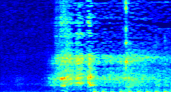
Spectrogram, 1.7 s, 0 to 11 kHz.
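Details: Honda Blade 125 FI, starter only clicking: with starter relay bypassed, starter spins briefly and engine catches at once into an even steady low thump; clicking starter relay found faulty, normal start and idle.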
